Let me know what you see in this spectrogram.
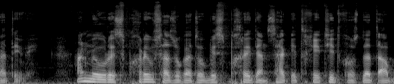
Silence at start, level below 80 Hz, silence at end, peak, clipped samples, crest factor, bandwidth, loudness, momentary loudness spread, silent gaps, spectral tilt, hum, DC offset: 0 s; -46 dBFS; 0 s; -10 dBFS; under 0.1%; 16 dB; over 20 kHz; -26 LUFS; 10 LU; none; -5.5 dB/octave; none; under 0.1%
